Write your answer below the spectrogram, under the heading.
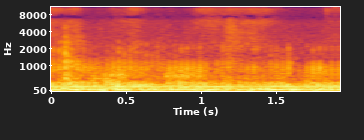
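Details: Three female foster kittens, a gray one and a little black one purring, give a steady low rumbling purr without a break, together in their room after three days of socializing; the larger black kitten stays skittish.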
